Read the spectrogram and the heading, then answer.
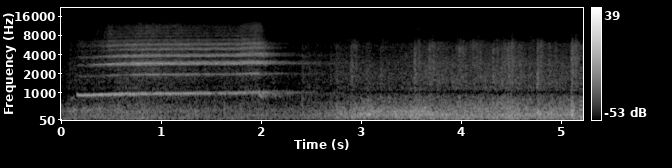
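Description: A steam locomotive's whistle blows a long, steady, slightly wavering chord for about two seconds, then the whistle cuts off and the loud chugging, hissing rumble of the passing train carries on.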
